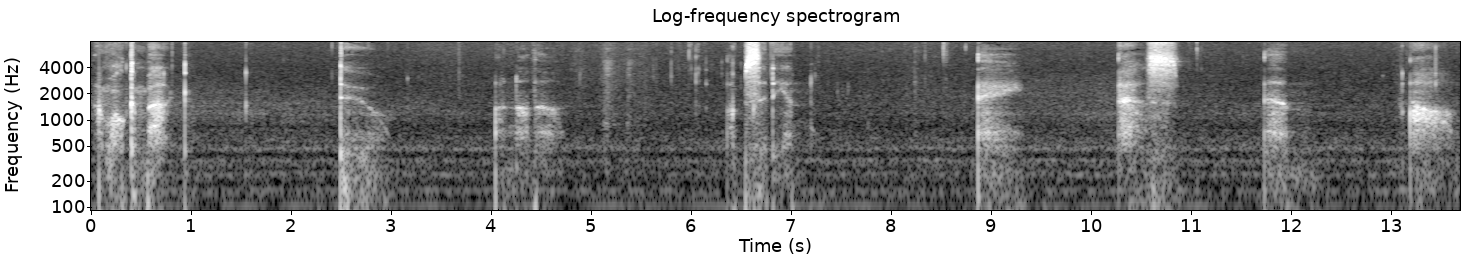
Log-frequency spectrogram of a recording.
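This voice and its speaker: Very slow whispering ASMR man. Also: low-quality recording. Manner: hushed, slow, deliberate delivery. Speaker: ASMR video host.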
